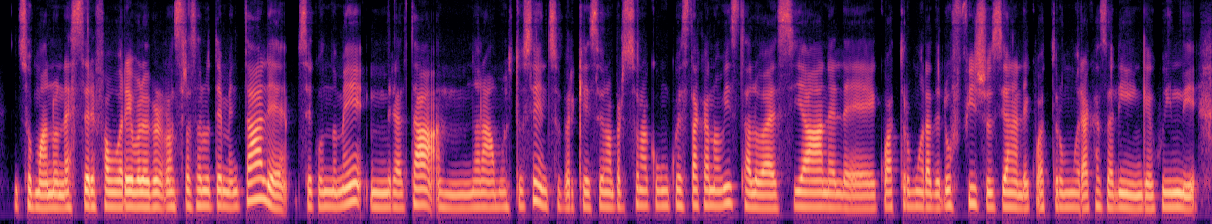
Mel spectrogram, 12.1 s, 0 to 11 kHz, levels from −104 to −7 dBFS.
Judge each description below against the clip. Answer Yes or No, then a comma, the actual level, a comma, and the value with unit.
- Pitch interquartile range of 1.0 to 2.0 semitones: Yes, narrow, 1.7 semitones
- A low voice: No, medium, 170 Hz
